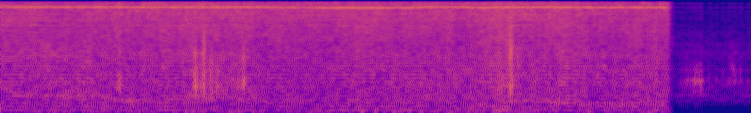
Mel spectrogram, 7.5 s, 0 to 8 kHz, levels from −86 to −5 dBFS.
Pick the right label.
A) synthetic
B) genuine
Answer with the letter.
A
